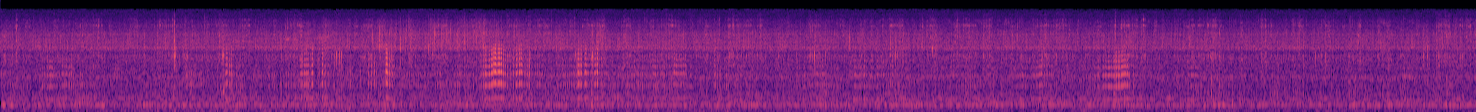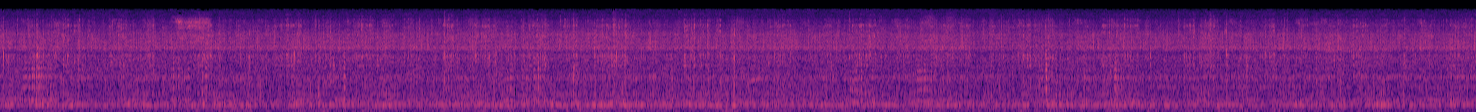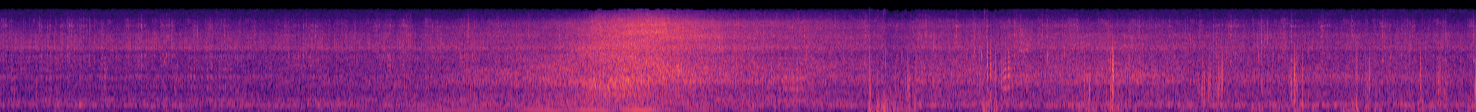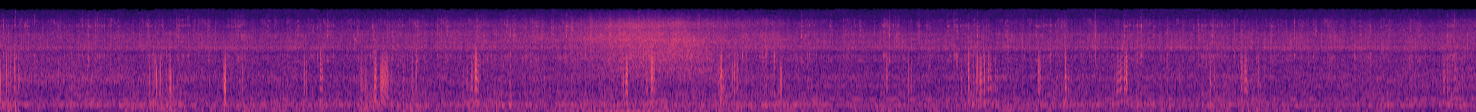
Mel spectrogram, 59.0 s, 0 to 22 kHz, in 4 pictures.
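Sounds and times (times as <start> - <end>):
bicycle riding noise: 0.0 - 59.0
car passing: 32.5 - 44.0, 46.6 - 55.7.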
